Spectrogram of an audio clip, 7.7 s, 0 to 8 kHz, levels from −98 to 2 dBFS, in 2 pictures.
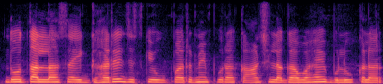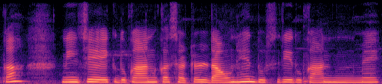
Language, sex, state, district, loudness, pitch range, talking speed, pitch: Hindi, male, Bihar, Gopalganj, -22 LUFS, 205-225 Hz, 220 wpm, 215 Hz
